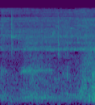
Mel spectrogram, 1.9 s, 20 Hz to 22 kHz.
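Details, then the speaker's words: Kingscale Gauge 3 gas-fired 14xx live steam locomotive in reverse, with the regulator barely open while pushed along: a soft continuous hiss with faint spits as condensate is ejected from the cylinders through the chimney. "to clear the cylinders you can hear the water gurgling and squirting up through the chimney then they're ejecting the water from the cylinders from the chimney"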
